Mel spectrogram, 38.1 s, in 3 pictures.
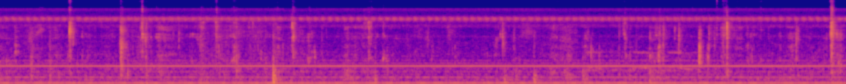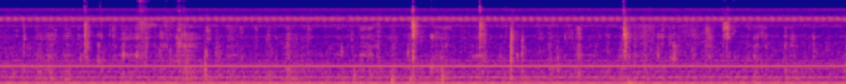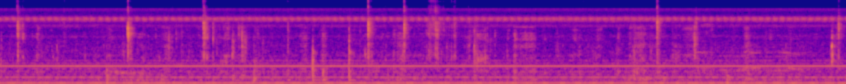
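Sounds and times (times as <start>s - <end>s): person chewing with mouth clicks: 0.2s - 6.6s, 7.4s - 17.2s, 17.8s - 24.2s, 25.6s - 26.3s, 27.2s - 33.2s, 33.9s - 36.6s.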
